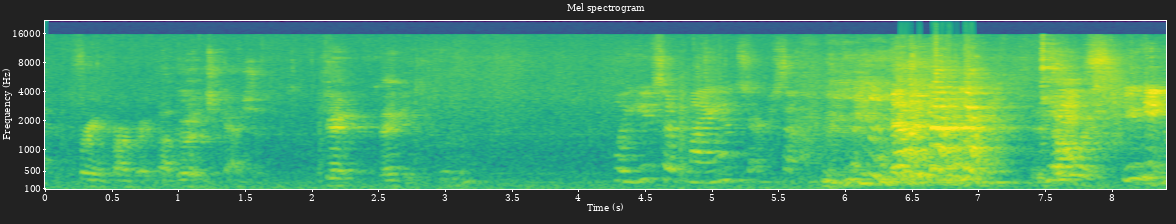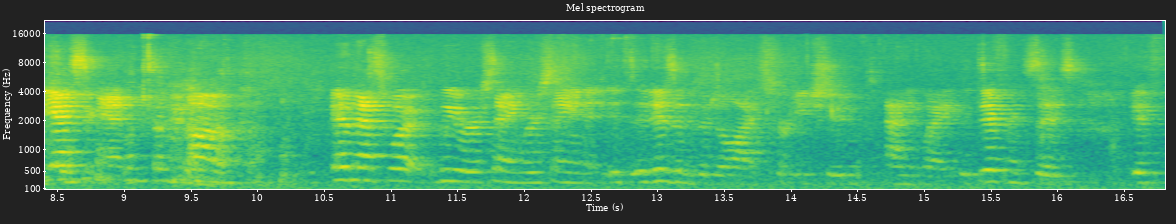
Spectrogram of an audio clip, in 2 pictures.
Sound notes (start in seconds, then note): 5.8 laughter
